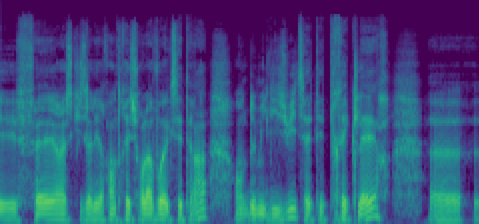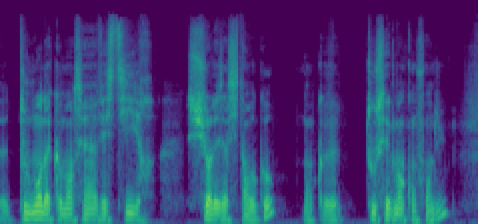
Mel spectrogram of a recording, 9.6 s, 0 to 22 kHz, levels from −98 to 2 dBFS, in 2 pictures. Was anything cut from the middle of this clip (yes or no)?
no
